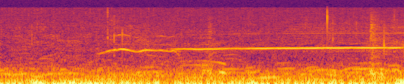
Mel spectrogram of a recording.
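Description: Quiet outdoor ambience: a low rumble, faint distant voices, and a thin, steady high whistle-like tone that begins about half a second in and holds for around two seconds.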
